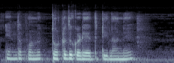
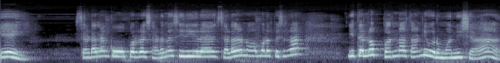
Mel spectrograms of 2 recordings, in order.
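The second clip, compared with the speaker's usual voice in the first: much higher and louder, every சடனா yelled; angry shout; 7 semitones higher, 5 dB louder than usual. Acted. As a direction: explode on each சடனா. Boyfriend yells the same list louder. (சடனா கத்தி சொல்வது)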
